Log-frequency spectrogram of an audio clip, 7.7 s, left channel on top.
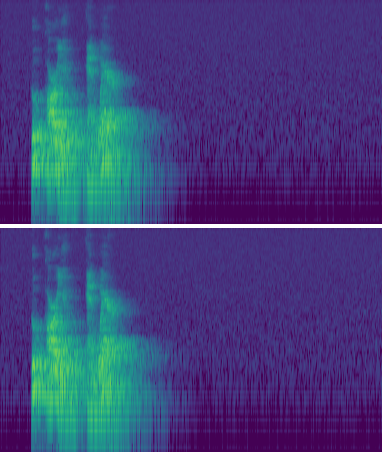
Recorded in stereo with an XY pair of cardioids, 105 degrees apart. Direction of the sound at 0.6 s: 25° right.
